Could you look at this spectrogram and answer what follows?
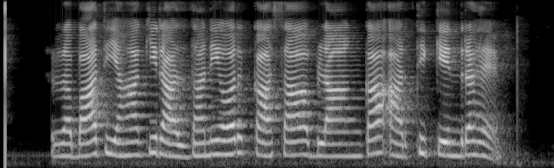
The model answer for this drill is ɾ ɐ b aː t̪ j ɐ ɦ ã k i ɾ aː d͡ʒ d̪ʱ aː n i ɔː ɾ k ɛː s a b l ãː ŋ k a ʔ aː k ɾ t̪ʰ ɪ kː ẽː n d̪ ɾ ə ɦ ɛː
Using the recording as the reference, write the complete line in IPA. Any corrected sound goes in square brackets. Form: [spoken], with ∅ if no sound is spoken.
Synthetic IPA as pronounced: ɾ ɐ b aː t̪ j ɐ ɦ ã k i ɾ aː d͡ʒ d̪ʱ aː n i ɔː ɾ k [aː] s a b l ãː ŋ k a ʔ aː [∅] ɾ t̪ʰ ɪ kː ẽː n d̪ ɾ ə ɦ ɛː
